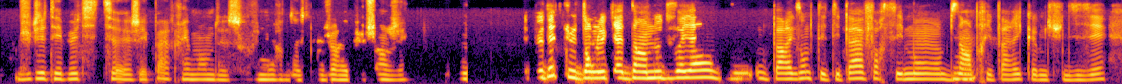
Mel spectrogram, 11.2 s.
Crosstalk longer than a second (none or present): none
